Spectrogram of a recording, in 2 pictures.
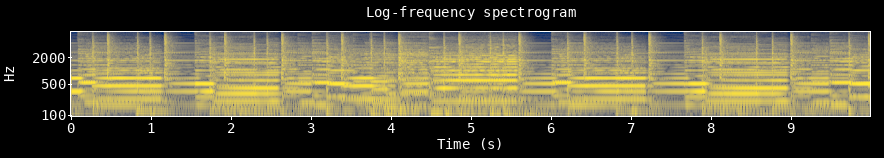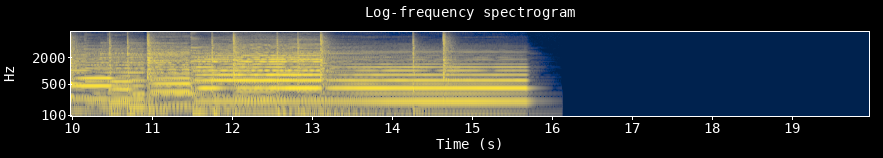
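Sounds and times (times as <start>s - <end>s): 
Cuban style music piece: 0.0s - 15.9s.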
